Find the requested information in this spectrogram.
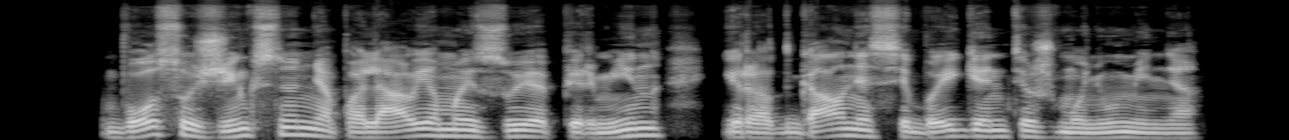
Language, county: Lithuanian, Vilnius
